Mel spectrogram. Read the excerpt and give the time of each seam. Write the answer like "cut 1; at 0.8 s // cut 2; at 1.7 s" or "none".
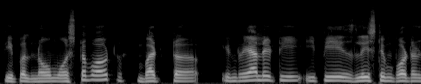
cut 1; at 1.3 s

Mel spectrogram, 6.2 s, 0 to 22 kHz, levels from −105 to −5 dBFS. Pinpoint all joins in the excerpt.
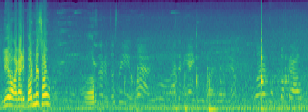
none

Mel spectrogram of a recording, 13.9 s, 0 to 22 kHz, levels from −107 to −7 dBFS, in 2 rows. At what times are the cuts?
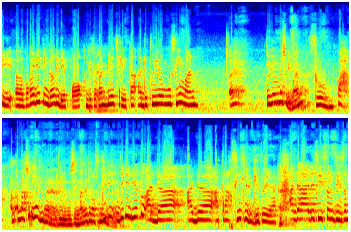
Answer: none

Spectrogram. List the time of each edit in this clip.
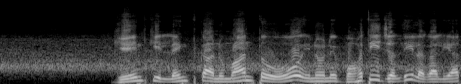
cut 1; at 1.2 s

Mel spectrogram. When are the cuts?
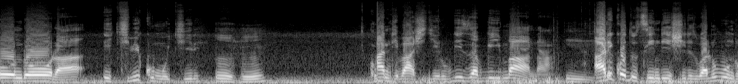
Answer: cut 1; at 3.8 s

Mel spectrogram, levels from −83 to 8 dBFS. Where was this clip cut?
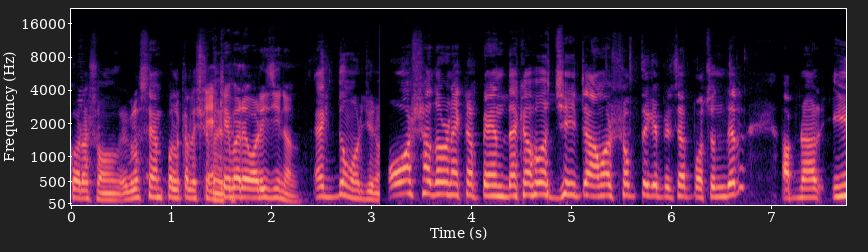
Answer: cut 1; at 3.0 s

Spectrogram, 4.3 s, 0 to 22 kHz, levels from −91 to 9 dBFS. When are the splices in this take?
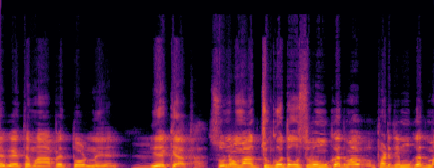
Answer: cut 1; at 2.0 s

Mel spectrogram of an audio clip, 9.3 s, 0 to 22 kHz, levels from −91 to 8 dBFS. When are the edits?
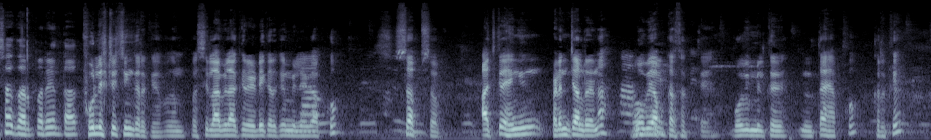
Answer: none

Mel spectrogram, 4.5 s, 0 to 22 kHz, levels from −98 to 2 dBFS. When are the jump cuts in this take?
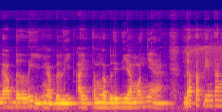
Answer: cut 1; at 3.5 s

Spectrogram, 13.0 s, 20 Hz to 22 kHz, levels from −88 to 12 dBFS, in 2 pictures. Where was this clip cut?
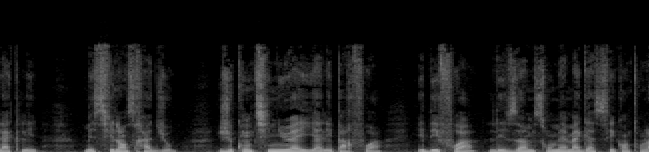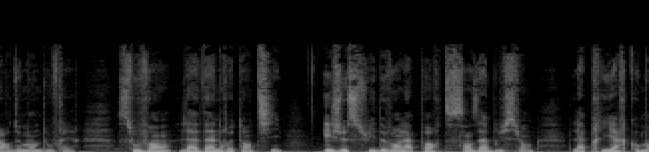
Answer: none

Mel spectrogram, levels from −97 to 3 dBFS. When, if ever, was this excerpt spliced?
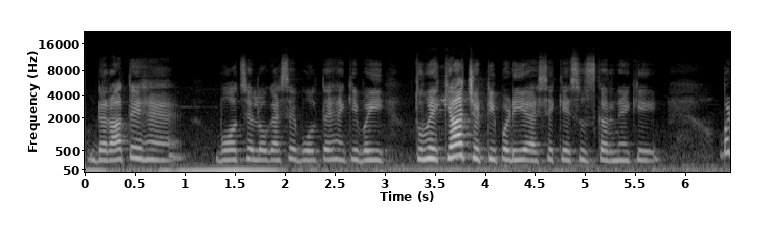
none

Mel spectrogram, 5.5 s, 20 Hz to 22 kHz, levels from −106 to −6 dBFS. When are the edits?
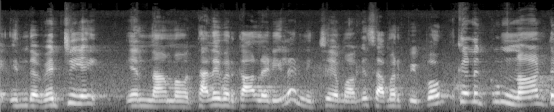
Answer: cut 1; at 4.5 s

